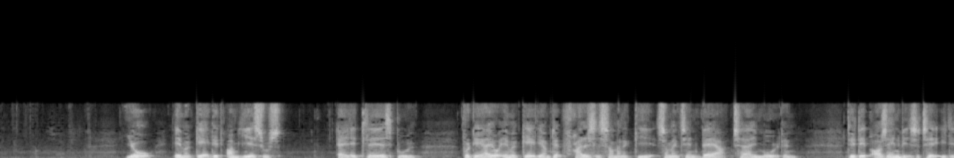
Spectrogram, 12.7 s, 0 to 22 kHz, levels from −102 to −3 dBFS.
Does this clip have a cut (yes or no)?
yes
